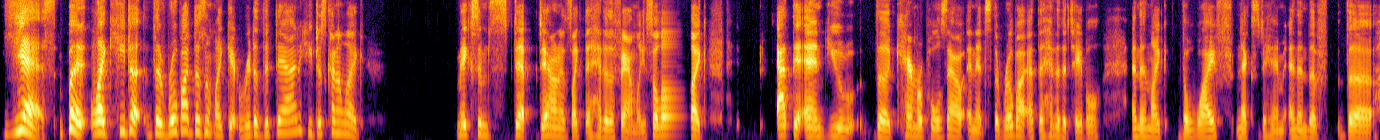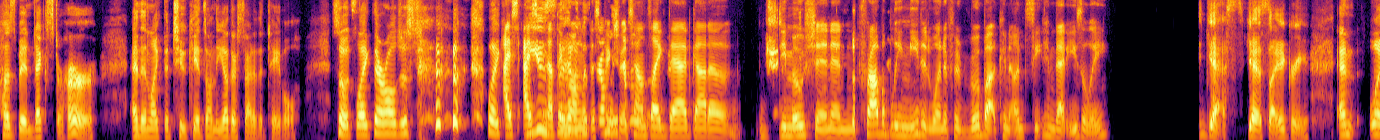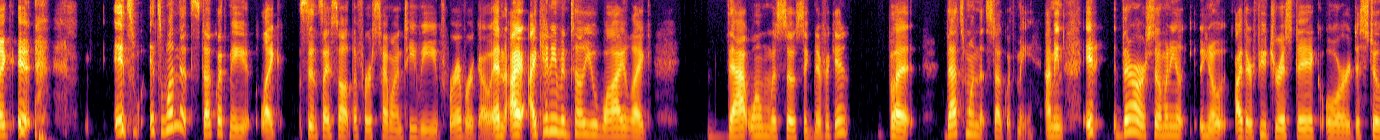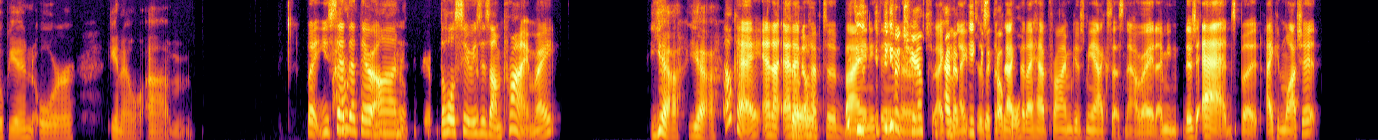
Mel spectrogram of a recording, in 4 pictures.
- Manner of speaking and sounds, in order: laugh; unintelligible speech; laugh; chuckle; tapping; unintelligible speech
- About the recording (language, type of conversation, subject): English, unstructured, Do you prefer watching one episode each night or doing a weekend marathon, and how can we turn it into a shared ritual?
